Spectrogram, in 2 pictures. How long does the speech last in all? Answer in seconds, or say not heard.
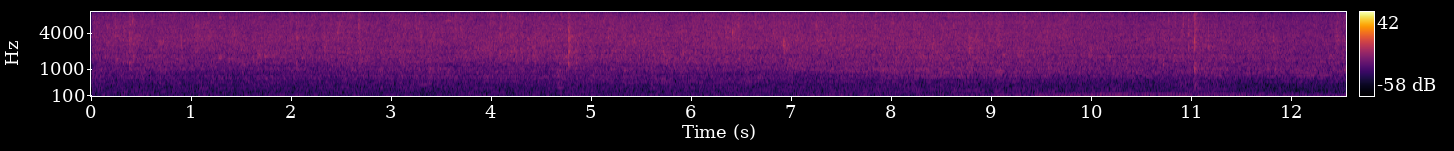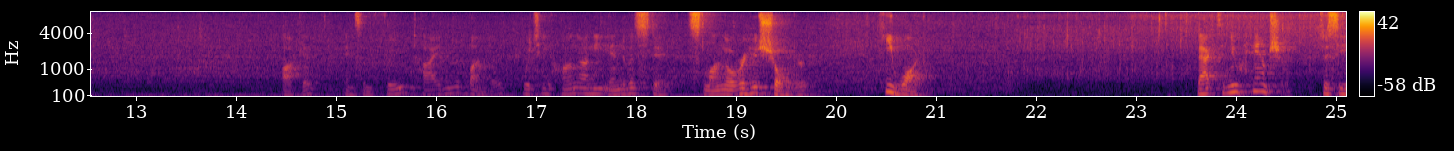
8 s.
